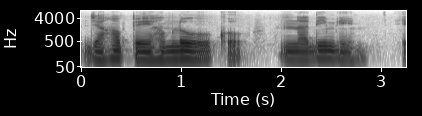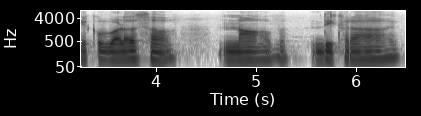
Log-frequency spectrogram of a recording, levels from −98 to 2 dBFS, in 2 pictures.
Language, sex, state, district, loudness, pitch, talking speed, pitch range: Hindi, male, Jharkhand, Ranchi, -20 LUFS, 100 Hz, 130 wpm, 100-105 Hz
